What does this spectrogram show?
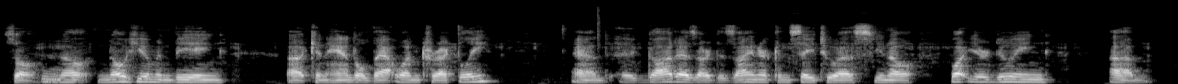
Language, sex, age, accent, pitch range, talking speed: English, male, 50-69, American, 95-120 Hz, 130 wpm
